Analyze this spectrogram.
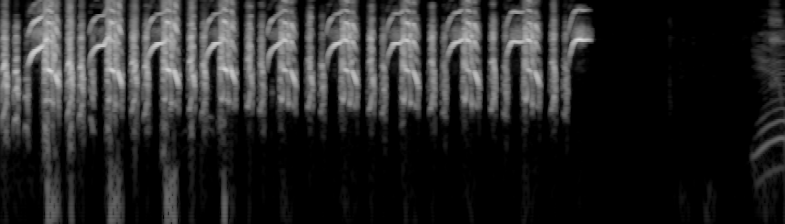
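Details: A captive Grey Francolin, one of a male–female breeding pair kept in Rahim Yar Khan, Punjab, Pakistan, gives loud, ringing, harsh notes rising then dropping, about twice a second for six seconds, then falls silent before a faint sound.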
